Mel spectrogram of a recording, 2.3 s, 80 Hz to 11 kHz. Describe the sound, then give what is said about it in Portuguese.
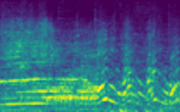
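A Stock Car race car accelerates on a pole-position lap in the 2022 season, its loud engine whine climbing and dropping in pitch through several quick gear changes. “E a gente deixou o mais rápido para o fim, o pole position agora no Bandeirada. Acelera daí”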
